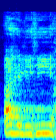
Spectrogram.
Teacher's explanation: ہا کے نیچے کھڑا زیر ہے جو یا مدہ کی طرح ہے، اسے ایک الف کے برابر کھینچیں گے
